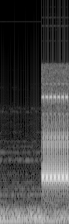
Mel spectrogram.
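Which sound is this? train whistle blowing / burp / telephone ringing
telephone ringing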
